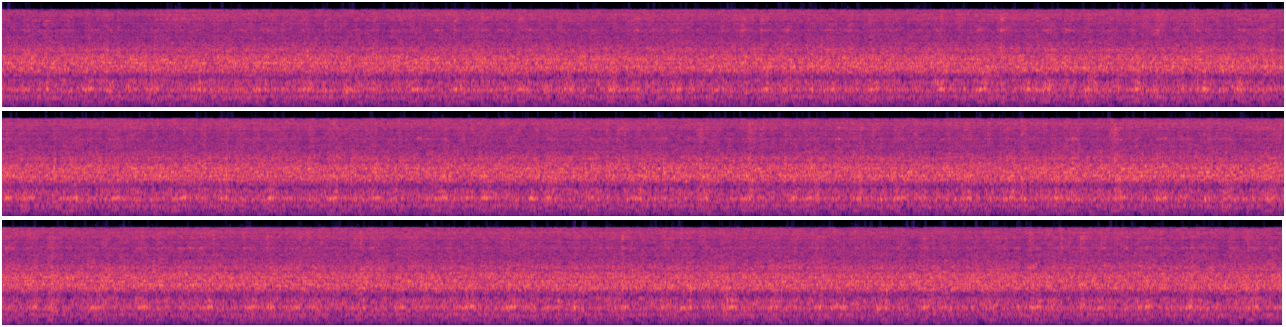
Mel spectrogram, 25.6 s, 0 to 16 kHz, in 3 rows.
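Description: A metal lathe takes a facing pass across stainless steel at 612 RPM with a CCMT insert tool, giving a steady, continuous mechanical hum and whine that holds level throughout without pauses.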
